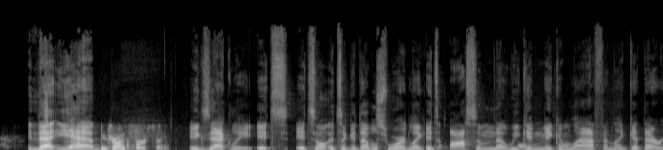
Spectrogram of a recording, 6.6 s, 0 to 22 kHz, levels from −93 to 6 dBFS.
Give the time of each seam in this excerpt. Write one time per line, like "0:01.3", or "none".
0:01.1
0:03.8
0:04.2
